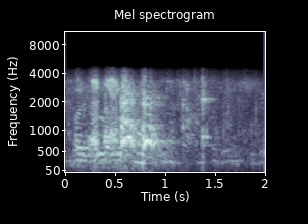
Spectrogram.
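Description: Dogs barking, a cluster of barks in the first second that then dies down.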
